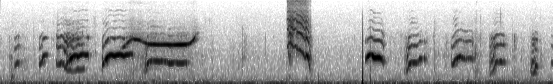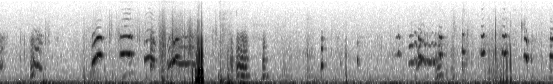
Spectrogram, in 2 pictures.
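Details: Young dogs kept for sale in India whimper in a run of short, high whining calls, several bending upward, with thuds and a quick rustling burst partway through.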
